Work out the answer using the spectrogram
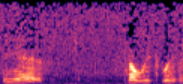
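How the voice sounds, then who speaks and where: An actress playing a frail, fretful old aunt, wavering and fussy, in an old radio drama. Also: female voice, mid-range voice, animated, takes it slowly. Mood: genteel, fussy. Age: older. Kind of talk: 1940s radio drama acting. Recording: muffled, noisy old radio recording.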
